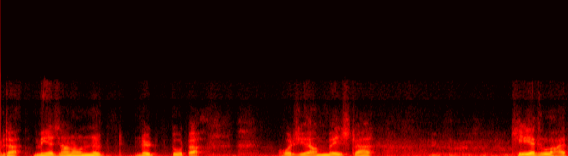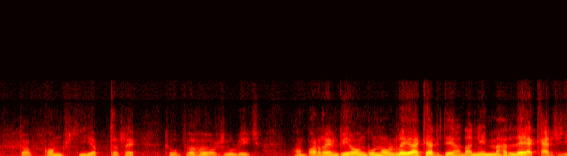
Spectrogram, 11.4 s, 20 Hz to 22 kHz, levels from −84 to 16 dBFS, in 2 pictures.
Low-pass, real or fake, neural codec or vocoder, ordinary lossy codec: 10.8 kHz; fake; codec, 16 kHz in and 24 kHz out, 0.8 kbps, FocalCodec, streaming, 65536 codes; Opus, 24 kbps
